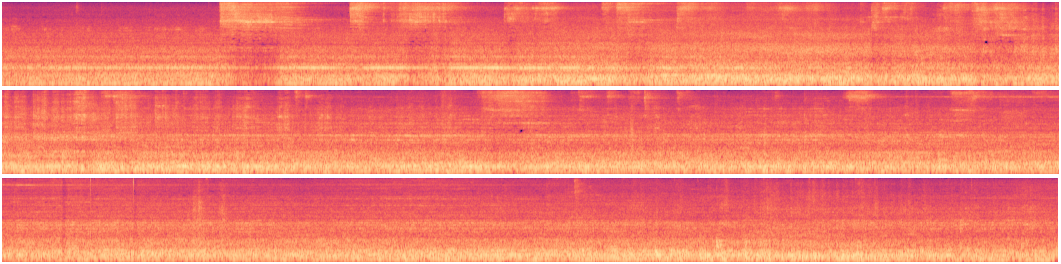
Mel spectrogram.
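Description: Electric-hauled passenger train with LHB coaches running past close by: a continuous loud rumble of steel wheels on rail with clickety-clack over the joints and some wheel squeal. A steady whine is heard over the first several seconds as the locomotive approaches.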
